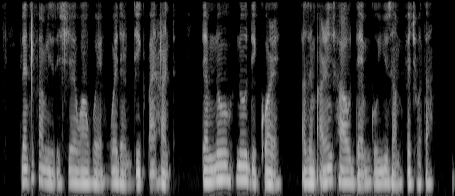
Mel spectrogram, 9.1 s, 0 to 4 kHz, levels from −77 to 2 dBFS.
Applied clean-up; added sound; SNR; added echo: neural mask model RNNoise.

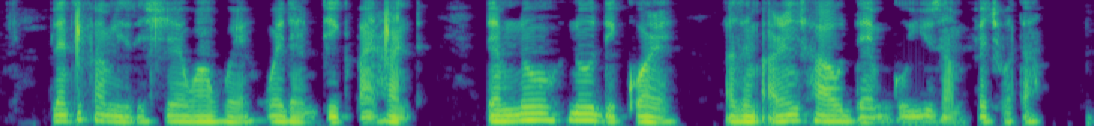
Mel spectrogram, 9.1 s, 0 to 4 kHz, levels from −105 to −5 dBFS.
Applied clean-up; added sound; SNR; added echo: classical method Wiener filter.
